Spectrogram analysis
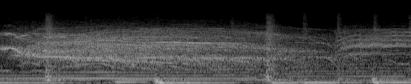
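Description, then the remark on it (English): A live concert crowd screams loudly and continuously, a dense high-pitched roar over thumping drums and a steady bass line from the band playing underneath. “That audience is just screaming their lungs out because this guy knows how to deliver a show.”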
